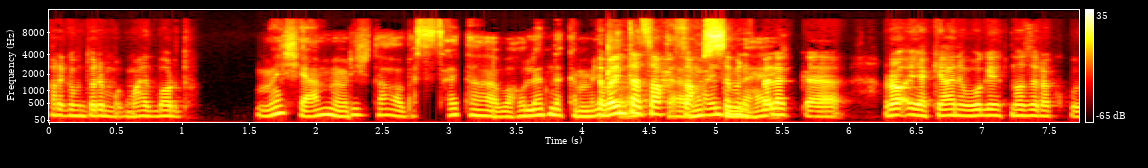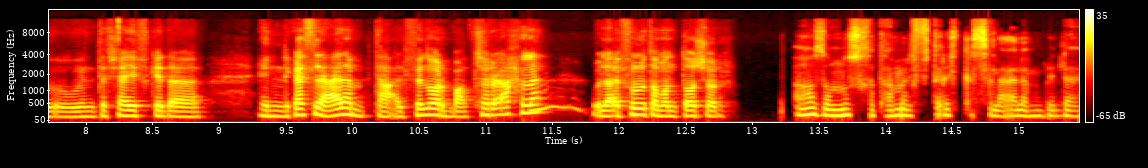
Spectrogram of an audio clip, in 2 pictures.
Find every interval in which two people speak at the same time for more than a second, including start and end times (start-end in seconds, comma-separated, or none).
4.1-5.5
